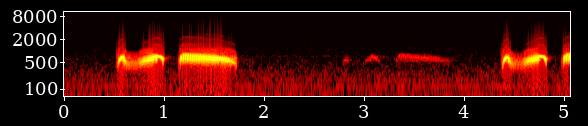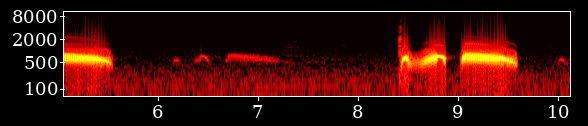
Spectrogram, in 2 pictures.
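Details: Spotted dove calling to lure wild doves: three cooing phrases about four seconds apart, each a short wavering double note followed by a longer, steady, mellow coo. Faint softer notes are heard between phrases.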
